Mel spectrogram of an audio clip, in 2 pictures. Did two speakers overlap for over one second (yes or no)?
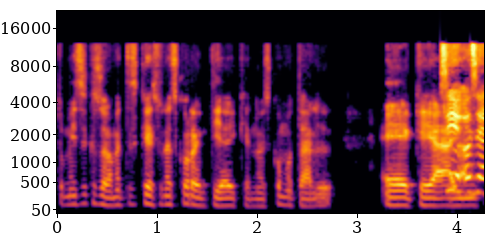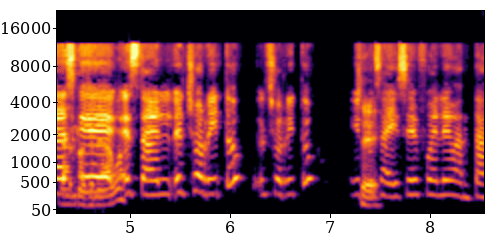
yes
